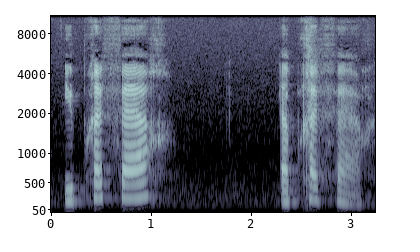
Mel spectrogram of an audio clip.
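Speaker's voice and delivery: Je préfère said slowly, with a rolled-back French r and open è; teacher slowly modelling préfère forms to repeat; slow model pronunciation. Shown as a demonstration. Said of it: "répétez après moi".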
